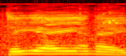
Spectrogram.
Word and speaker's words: Dana: How do you pronounce it? Day? No, that was D-A-N-A. Dana.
